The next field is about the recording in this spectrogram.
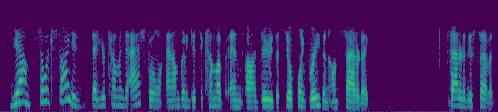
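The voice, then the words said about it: Southern American accent. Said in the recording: “We love your accent. Your accent is so Southern, but it's so different from Jeannie's”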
